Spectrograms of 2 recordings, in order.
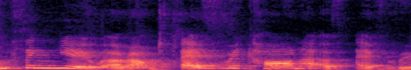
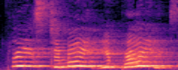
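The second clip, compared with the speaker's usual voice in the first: high, loud chirpy bird voice; little bird voice; 12 dB louder than usual. Acted. Little bird greeting Pete, high and loud. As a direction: squeak it out like a tiny bird.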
